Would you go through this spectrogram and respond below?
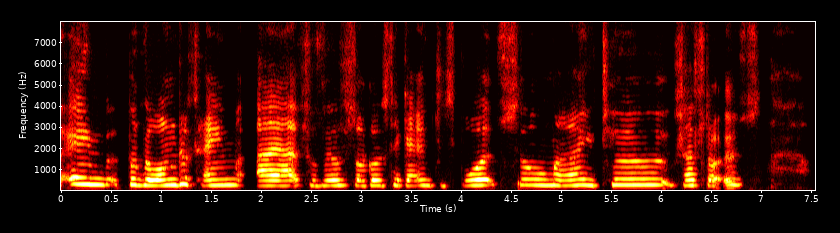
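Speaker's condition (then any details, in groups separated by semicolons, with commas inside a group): Cerebral palsy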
